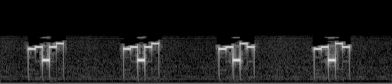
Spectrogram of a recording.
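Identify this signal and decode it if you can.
Five-tone selective call (ZVEI), heard as quick runs of five tones, tones of about 70 ms. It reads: 89299 89299 89229 89229
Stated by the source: Five-tone ZVEI selective call received on an SDR.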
